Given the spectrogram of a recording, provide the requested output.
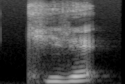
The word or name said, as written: Kire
